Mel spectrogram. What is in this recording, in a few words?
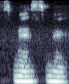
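"smesme", Nigerian Pidgin, female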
